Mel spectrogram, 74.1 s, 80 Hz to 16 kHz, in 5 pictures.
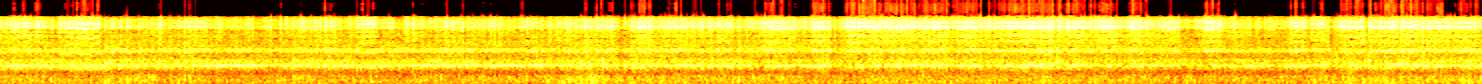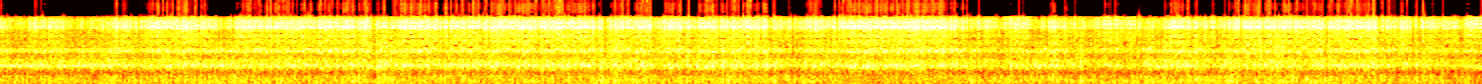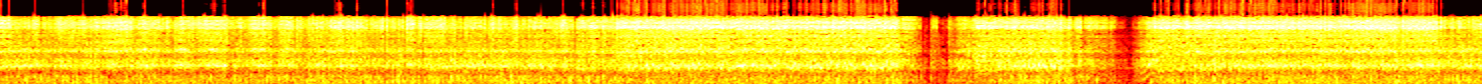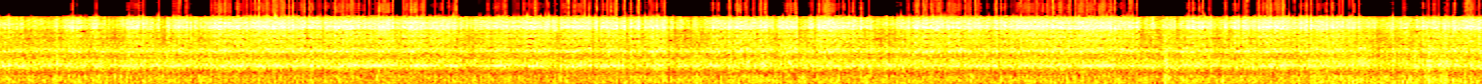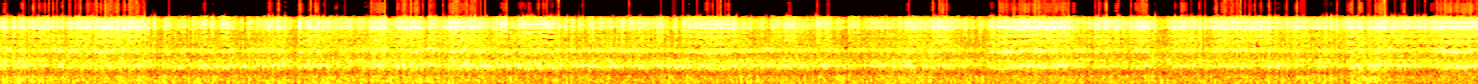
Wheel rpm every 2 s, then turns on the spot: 220, 230, 230, 230, 230, 230, 230, 230, 230, 230, 220, 230, 230, 230, 230, 230, 230, 230, 200, 130, 110, 220, 220, 230, 230, 230, 220, 230, 230, 240, 220, 230, 230, 230, 230, 230, 230.
38-40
